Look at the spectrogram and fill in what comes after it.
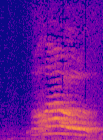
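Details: Siamese cat left home alone, howling as it misses its owner indoors; one drawn-out harmonic wail that swells and slowly falls in pitch over about a second, in a quiet small room.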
